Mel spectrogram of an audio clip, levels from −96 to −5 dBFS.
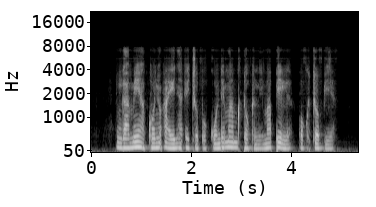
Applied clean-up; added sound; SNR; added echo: neural mask model DeepFilterNet 3.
